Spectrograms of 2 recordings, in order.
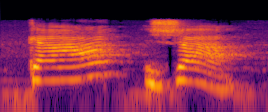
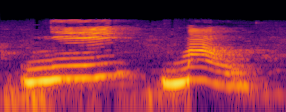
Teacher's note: todas essas palavras nós temos como sílaba tônica a última. Por isso que elas são palavras oxítonas.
